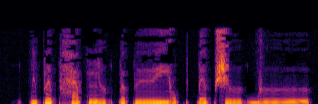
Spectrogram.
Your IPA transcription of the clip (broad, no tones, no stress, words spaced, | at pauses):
k͡pipep hæpɲɯk͡pøp yːjopk͡pepʃɯː ɡ͡bɯː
